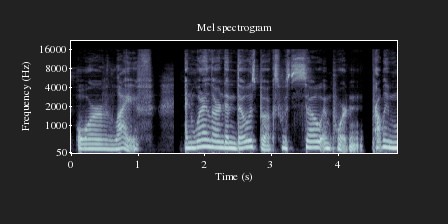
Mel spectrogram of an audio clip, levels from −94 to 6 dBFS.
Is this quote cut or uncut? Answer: uncut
